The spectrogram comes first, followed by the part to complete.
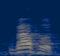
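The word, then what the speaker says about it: Balfour: এবার দেখো ব্যালফোর, বানানটা দেখো ব্যালফোর আছে, BAL, এল এর উচ্চারণ কিন্তু হবে না, ব্যাফোর।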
